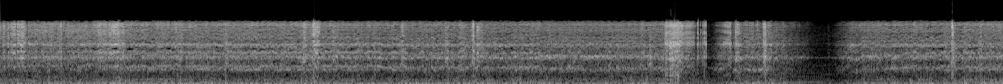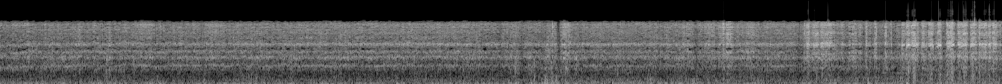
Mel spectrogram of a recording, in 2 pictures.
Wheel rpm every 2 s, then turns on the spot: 230, 210, 190, 120, 110, 220, 230, 240, 230, 230.
6-8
